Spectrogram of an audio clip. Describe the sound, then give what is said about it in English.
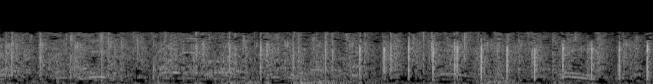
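An audience cheers and applauds together for the Lord: a steady wash of rapid, overlapping handclaps mixed with shouting and whooping voices, holding at a lively level throughout, with sharper claps standing out toward the end. “When a saint of God, hallelujah, give the Lord a cheer on that one.”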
